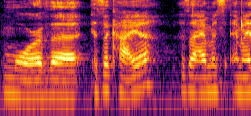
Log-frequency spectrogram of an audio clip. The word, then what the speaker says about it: izakaya: Would you be like more of the izakaya?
